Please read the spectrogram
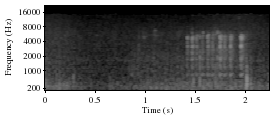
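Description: Near silence: room tone, with a faint run of quick small clicks in the last half second.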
